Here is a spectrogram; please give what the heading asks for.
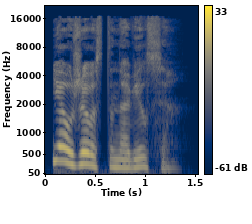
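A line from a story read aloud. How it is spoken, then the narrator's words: Calm statement. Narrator (Russian): спокойно заявил Джерард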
